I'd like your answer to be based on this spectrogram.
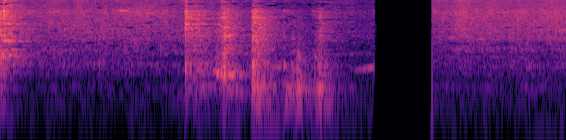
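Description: A metal lid set onto a cooking pot of tomatoes and spiced lentils: a brief clatter and scrape of metal over soft sizzling, then a sharp cut.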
